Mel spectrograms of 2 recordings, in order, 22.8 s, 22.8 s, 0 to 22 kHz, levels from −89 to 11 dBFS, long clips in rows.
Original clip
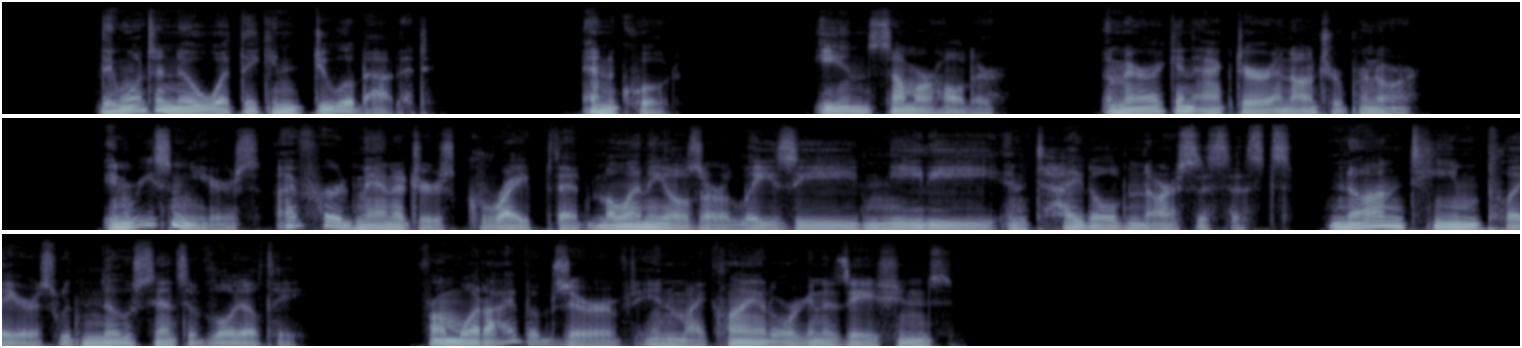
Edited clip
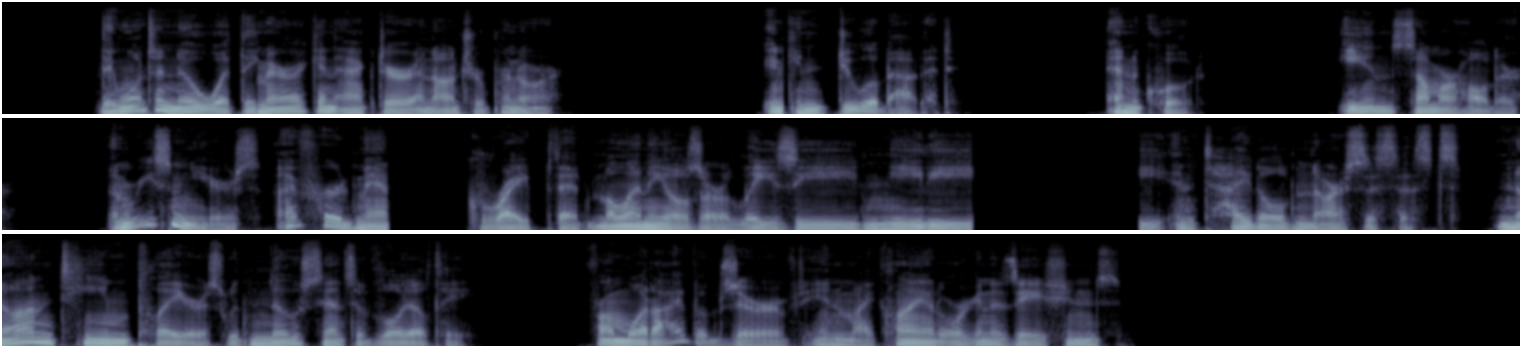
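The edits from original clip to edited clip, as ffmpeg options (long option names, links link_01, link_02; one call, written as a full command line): ffmpeg -i in.wav -filter_complex "[0:a]asplit=7[link_01][link_02][link_03][link_04][link_05][link_06][link_07];[link_01]atrim=end=1.282[link_08];[link_02]atrim=start=5.568:end=8.192[link_09];[link_03]atrim=start=1.278:end=5.572[link_10];[link_04]atrim=start=8.188:end=9.52,asetpts=PTS-STARTPTS,afade=type=out:start_time=1.328:duration=0.004:curve=hsin[link_11];[link_05]atrim=start=9.52:end=9.92,asetpts=PTS-STARTPTS,volume=0[link_12];[link_06]atrim=start=9.92:end=12.44,asetpts=PTS-STARTPTS,afade=type=in:duration=0.004:curve=hsin,afade=type=out:start_time=2.516:duration=0.004:curve=hsin,apad=pad_dur=0.84[link_13];[link_07]atrim=start=12.44,asetpts=PTS-STARTPTS,afade=type=in:duration=0.004:curve=hsin[link_14];[link_08][link_09]acrossfade=duration=0.004:curve1=hsin:curve2=hsin[link_15];[link_15][link_10]acrossfade=duration=0.004:curve1=hsin:curve2=hsin[link_16];[link_11][link_12][link_13][link_14]concat=n=4:v=0:a=1[link_17];[link_16][link_17]acrossfade=duration=0.004:curve1=hsin:curve2=hsin" out.wav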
